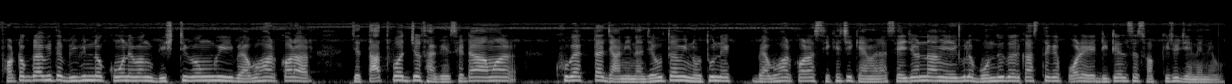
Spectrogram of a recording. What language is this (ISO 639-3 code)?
ben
